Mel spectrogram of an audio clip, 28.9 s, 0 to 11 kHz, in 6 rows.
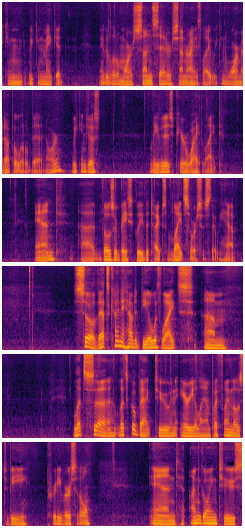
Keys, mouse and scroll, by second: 10.7 click, 14.8 scroll down 2, 15.6-15.9 scroll down 3, 16.7 scroll up 2, 17.8-18.1 scroll up 2, 22.5 click.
